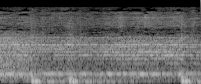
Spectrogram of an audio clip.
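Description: Instrumental stretch of a recorded metalcore song: a held, droning chord with three deep drum thumps, no voice yet.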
